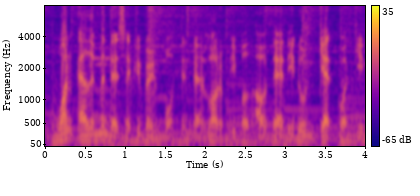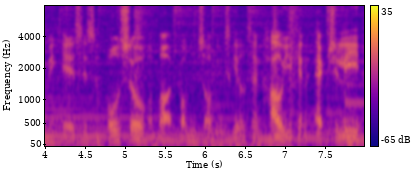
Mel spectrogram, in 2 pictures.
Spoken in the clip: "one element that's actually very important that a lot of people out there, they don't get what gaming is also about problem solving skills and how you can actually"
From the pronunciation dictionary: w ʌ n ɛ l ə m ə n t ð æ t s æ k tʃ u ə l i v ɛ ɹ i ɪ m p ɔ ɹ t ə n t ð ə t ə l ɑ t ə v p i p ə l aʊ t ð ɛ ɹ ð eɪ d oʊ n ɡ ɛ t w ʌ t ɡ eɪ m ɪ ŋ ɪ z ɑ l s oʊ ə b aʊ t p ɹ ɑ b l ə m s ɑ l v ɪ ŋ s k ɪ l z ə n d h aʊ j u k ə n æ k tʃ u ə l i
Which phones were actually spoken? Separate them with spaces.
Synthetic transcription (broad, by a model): w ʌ n ɛ l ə m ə n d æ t s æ k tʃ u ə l i v ɛ ɹ i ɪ m p ɔ t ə n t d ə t ə l ɑ t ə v p i p ə l aʊ t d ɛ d eɪ d oʊ n ɡ ɛ t w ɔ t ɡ eɪ m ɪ ŋ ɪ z ɑ l s oʊ ə b aʊ t p ɹ ɑ b l ə m s ɑ l v ɪ ŋ s k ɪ l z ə n h aʊ j u k ə n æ k tʃ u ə l i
